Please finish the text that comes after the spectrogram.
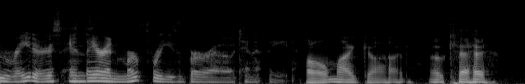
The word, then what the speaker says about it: Murfreesboro: The easy way to remember Middle Tennessee State is because I always want to say Murfreesboro, but I purposely make that R pronounced in my head.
